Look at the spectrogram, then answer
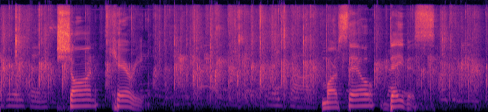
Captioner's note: applause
